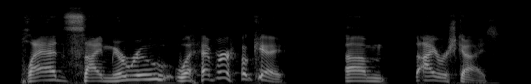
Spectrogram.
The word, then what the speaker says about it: Plaid Cymru: Plaid Cymru is how it's said anyway. Plaid Cymru.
